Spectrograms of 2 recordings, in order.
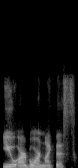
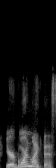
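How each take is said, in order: First: Said in the usual way. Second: Higher and louder with a laugh; laughing repeat. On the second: Shown as a demonstration. Speaker repeating her point to listeners, laughing.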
